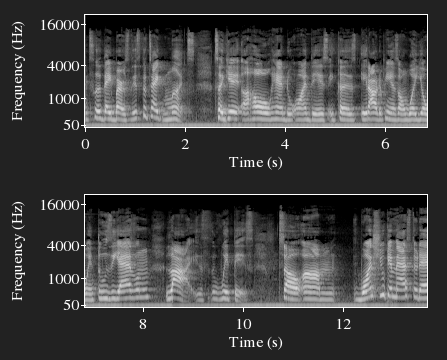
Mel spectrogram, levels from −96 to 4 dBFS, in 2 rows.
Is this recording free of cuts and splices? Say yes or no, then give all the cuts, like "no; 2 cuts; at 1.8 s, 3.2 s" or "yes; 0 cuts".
yes; 0 cuts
